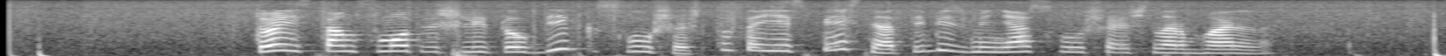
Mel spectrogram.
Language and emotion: Russian, neutral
